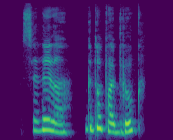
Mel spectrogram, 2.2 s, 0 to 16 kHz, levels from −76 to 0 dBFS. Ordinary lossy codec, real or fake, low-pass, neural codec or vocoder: none; fake; 14.4 kHz; codec, 44.1 kHz, 3.4 kbps, Pupu-Codec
